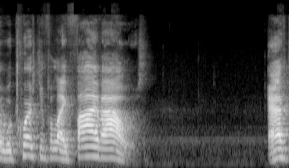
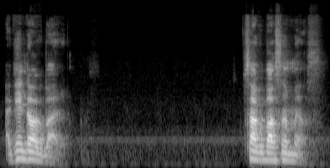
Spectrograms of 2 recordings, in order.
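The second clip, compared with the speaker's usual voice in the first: cagey dad; 4 semitones lower, 4 dB quieter, much faster than usual. Retold or imitated. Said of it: "He was like".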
